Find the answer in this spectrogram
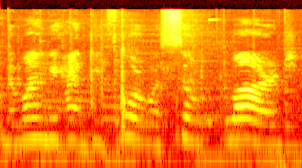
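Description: A woman's voice: on the high side, steady tone, moderate pace, over music. Giggly young woman on a sailboat. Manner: giggly, chatty. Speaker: sailing vlog co-host. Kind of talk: casual vlog talk. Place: outdoors on a sailing catamaran at sea.

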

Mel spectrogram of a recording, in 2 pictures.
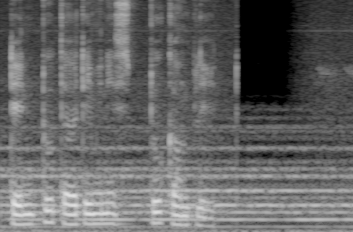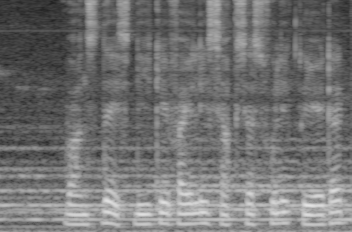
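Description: A man reading scripted tutorial narration in a formal, measured, instructional way. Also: medium pitch. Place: voice-over for a screen recording.

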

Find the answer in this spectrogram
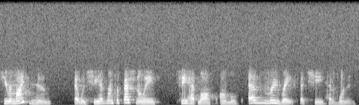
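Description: A woman's voice: lowish voice, very animated, normal speed, slightly rough. A woman in her thirties hosting a children's story time over a video call, with an encouraging, teacherly way of talking. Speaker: author and event host. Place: room at home, indoors. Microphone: video call, wireless earbud. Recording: dull video-call audio.

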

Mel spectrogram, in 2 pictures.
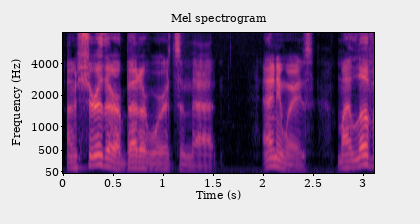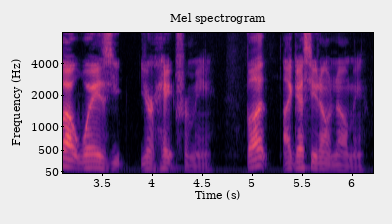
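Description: A man's voice: mid-range voice, big pitch swings, fairly quick, dry recording, studio quality, pitched below the performer's own voice, natural voice. A man playing an earnest, anxious young sock puppet peacemaker in a melodramatic manner.

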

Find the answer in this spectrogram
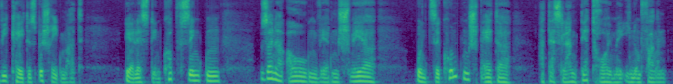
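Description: A man narrating a scripted story in a German audio drama, telling a family comedy vividly in a husky voice. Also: fairly low pitch, darkish tone, no room sound, full character voice.

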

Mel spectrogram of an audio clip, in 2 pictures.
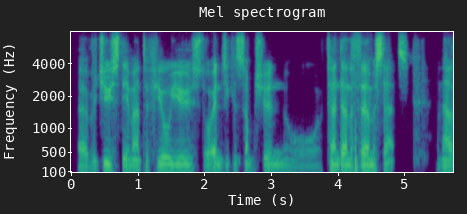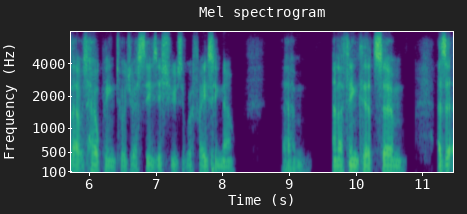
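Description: A man with a husky voice, hosting an online webinar in a casual, hesitant way with many fillers and restarts, speaking over a video call. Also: medium pitch, fairly bright tone, no room sound, low-quality recording. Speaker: webinar host. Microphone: webcam or headset on a video call.

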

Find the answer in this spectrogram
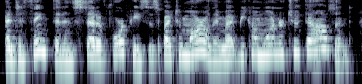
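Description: A woman voicing a sly, flattering male fox in a storybook reading, speaking with smooth, theatrical sympathy. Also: on the high side, fast, voice pushed up, heavily acted. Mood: wheedling.

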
